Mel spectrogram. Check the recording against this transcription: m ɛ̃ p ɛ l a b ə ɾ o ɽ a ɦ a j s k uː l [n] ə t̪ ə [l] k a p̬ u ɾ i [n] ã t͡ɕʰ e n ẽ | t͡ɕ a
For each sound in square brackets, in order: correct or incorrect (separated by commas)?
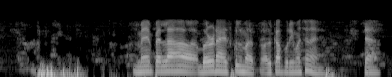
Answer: incorrect, correct, incorrect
